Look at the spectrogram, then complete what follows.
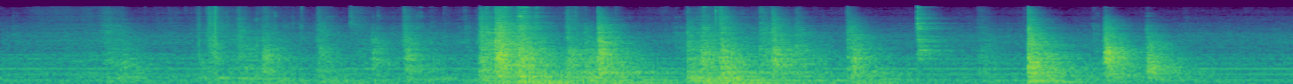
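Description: Irregular metal knocks and scraping as a steel roll pan is worked into place on the back of a pickup. The loudest clank comes about two and a half seconds in, with a few sharper knocks near the end.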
